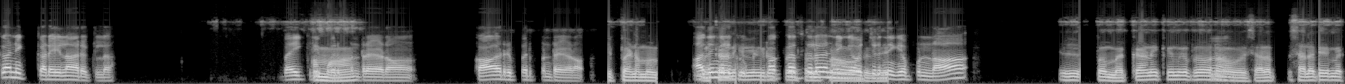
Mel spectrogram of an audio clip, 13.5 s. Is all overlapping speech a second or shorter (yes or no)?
no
